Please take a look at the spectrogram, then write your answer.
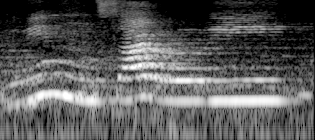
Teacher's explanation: Min syarri ini termasuk ke dalam ikhfa hakiki karena ada huruf nun mati. Jadi bacaan nun ini dibaca samar atau kurang jelas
